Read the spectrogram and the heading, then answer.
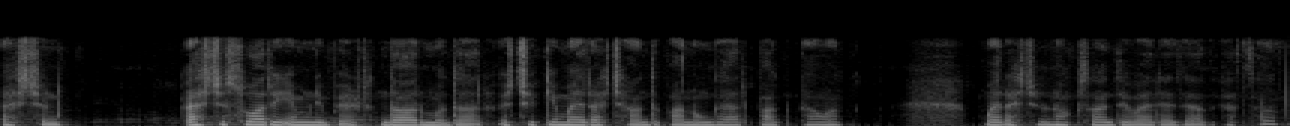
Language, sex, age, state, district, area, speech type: Kashmiri, female, 45-60, Jammu and Kashmir, Ganderbal, rural, spontaneous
